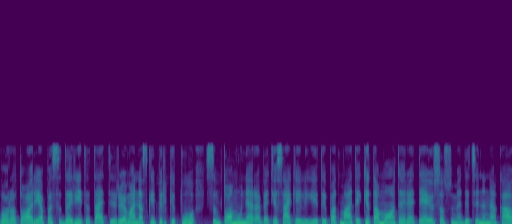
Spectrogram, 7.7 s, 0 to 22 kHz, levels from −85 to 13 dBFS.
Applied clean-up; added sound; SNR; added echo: neural separator model SepFormer DNS4.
